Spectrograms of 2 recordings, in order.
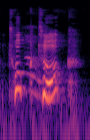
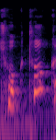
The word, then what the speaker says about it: Tuk Tuk: Tuk Tuk. It's actually pronounced Tuk Tuk, and I said Tuk Tuk in the original video, and now my children won't stop correcting me.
